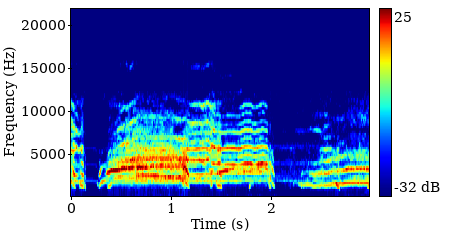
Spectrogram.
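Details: Peregrine falcons at a nest in the Barycz Valley, Poland, on 5 May 2022, as the male brings a small bird and the female feeds the chicks: loud, drawn-out harmonic wailing calls, two long notes followed by a shorter one.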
